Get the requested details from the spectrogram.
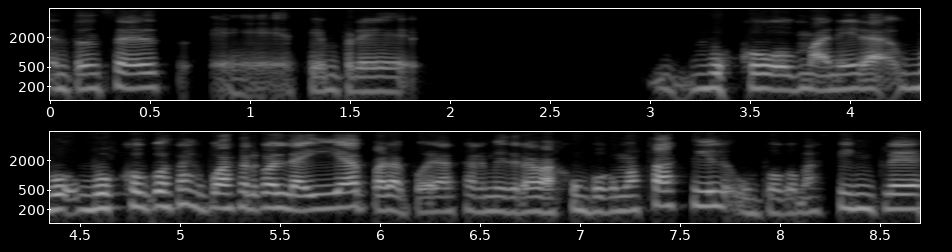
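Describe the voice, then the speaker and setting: A woman talks at a moderate pace with medium pitch and fairly even intonation. The sound is dry with no echo over a quiet background. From Argentina. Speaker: librarian teaching a workshop; webinar presenter. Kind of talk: online workshop presentation; lecture. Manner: frequent hesitations and repetitions. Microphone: video call.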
